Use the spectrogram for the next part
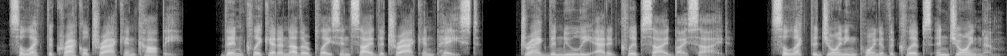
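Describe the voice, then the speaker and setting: A man narrates a scripted how-to for software. His pitch moves in a lively way from phrase to phrase. The recording is close and dry, with very little room sound. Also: dry recording. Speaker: tutorial narrator.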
